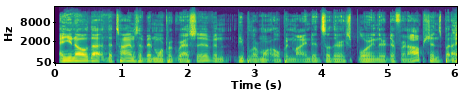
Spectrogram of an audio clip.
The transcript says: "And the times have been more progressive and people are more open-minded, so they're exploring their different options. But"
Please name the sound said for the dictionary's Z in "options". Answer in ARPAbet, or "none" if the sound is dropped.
Z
